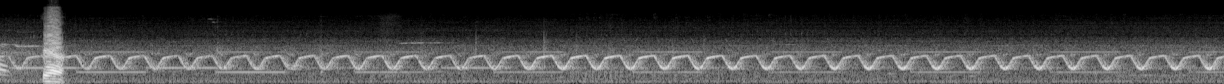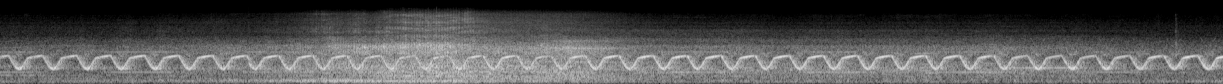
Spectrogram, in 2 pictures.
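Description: A police siren wails in a fast, steady warble close by.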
